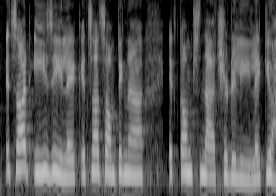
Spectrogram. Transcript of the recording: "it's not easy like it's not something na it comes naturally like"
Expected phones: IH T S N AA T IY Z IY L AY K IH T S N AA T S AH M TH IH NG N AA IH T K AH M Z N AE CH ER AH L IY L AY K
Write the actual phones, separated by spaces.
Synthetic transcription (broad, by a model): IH T S N AA T IY Z IY L AY K IH T S N AA T S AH M T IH NG N AA IH T K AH M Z N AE CH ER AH L IY L AY K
